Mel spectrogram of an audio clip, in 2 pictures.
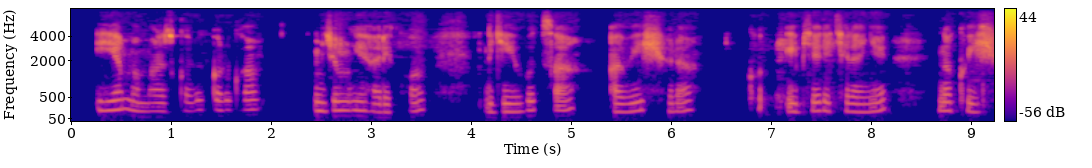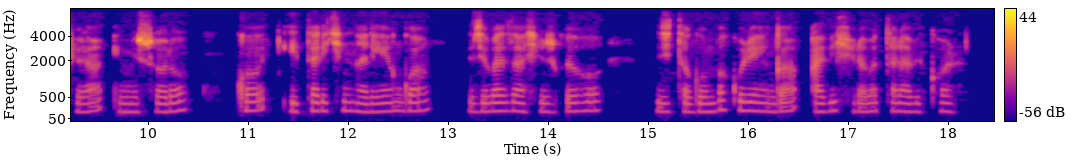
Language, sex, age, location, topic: Kinyarwanda, male, 50+, Kigali, government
